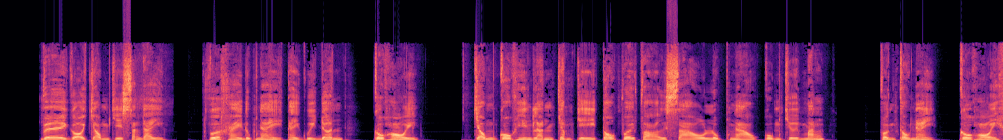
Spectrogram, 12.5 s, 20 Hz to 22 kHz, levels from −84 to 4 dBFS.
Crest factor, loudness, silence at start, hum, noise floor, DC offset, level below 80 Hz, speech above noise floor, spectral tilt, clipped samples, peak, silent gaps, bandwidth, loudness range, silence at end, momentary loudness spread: 12 dB; -11 LUFS; 0.5 s; none; -50 dBFS; under 0.1%; -36 dBFS; 38 dB; -3.5 dB/octave; 0.1%; 0 dBFS; 2.22-2.33 s, 10.48-10.80 s; over 20 kHz; 3 LU; 0 s; 8 LU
